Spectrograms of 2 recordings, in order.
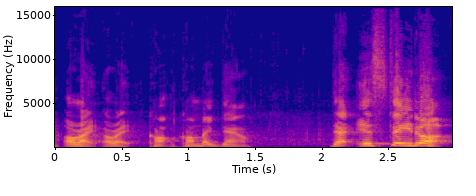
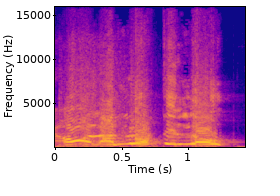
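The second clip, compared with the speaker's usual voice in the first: excited; 10 semitones higher, 9 dB louder than usual. Real, not acted. Excited at game loop.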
